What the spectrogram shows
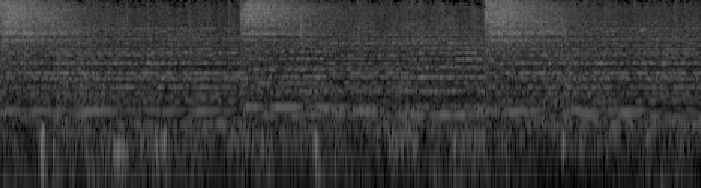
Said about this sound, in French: son ron son ronronnement quand elle fait ronron hein, quand elle ronronne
